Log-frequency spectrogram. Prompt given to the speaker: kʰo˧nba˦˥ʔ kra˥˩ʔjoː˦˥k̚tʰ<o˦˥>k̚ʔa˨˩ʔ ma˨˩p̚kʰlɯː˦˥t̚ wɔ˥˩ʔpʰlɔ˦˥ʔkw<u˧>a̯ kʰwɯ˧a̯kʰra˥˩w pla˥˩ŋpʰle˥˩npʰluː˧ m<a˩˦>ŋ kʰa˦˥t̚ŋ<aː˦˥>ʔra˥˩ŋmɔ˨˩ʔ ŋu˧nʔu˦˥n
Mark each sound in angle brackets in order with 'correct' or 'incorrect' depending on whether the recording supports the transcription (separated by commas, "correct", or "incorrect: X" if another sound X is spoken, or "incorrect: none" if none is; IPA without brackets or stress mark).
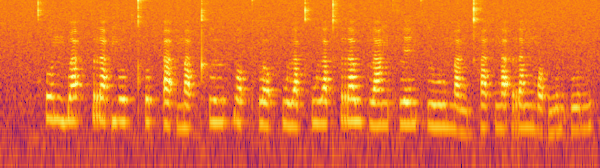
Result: correct, incorrect: ɯ˧, correct, incorrect: a˦˥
